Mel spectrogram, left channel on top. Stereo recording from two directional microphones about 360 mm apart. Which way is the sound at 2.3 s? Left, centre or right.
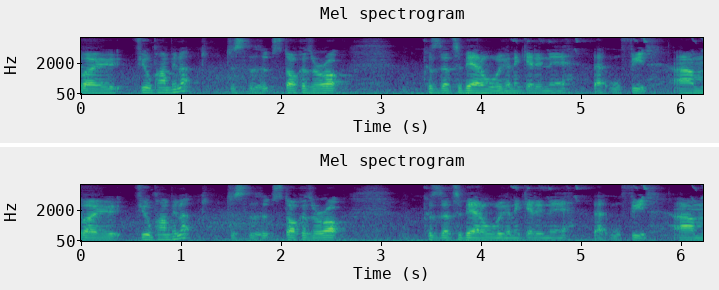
Centre.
